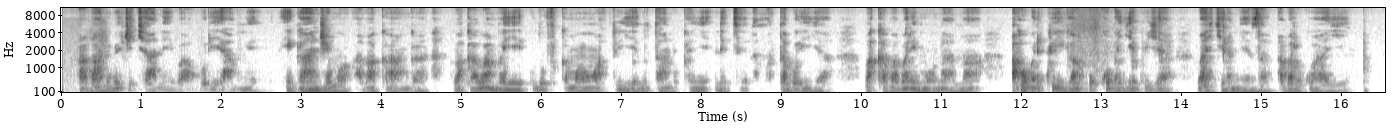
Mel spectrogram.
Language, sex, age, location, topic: Kinyarwanda, female, 36-49, Nyagatare, health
